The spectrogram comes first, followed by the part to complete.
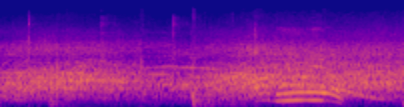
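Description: Table tennis ball struck back and forth in a fast rally, a string of sharp clicks from bats and table over steady crowd noise. About halfway through the clicks stop and a single long shout rises and falls as the point is won.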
